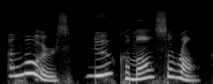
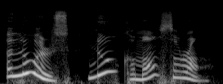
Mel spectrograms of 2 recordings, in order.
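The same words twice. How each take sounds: First: High, singsong echo; mimicking the tutor. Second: High, loud first word, falling ends; exasperated tutor. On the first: Eloise copying her French tutor, high and cheeky. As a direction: parrot the French right back. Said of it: "And I say". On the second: Tutor starting French lesson with Eloise, high and insistent. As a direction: call the pupil to French lesson. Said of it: "what makes Philip angry". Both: A narrator's reading.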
